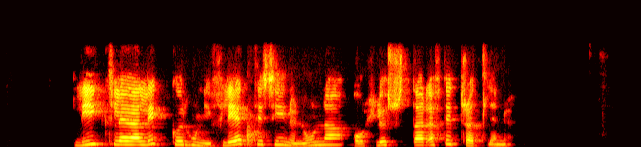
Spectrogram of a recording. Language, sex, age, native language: Icelandic, female, 30-39, Icelandic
